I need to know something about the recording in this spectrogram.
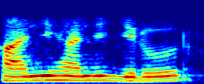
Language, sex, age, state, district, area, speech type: Punjabi, male, 18-30, Punjab, Barnala, rural, conversation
